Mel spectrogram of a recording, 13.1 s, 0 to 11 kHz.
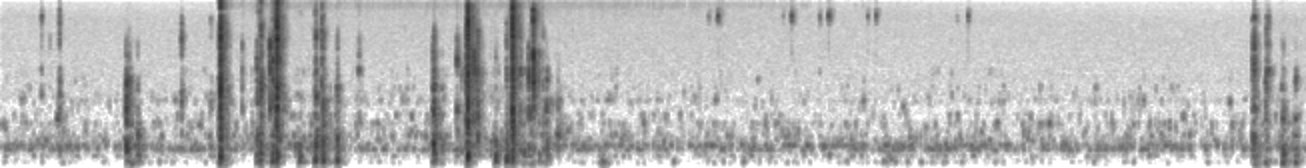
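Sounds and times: faint steady hum: 0:00.0 - 0:13.0
keyboard typing: 0:02.2 - 0:03.6, 0:04.3 - 0:05.6, 0:12.5 - 0:13.0.

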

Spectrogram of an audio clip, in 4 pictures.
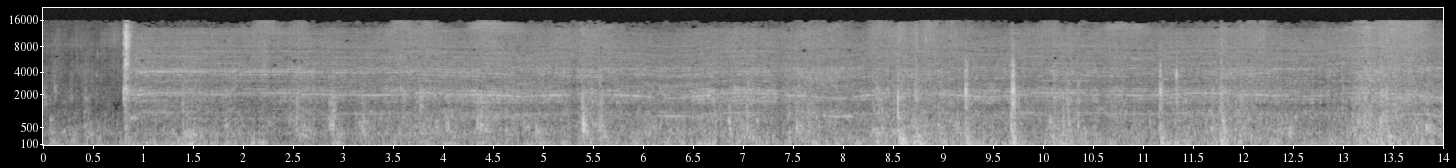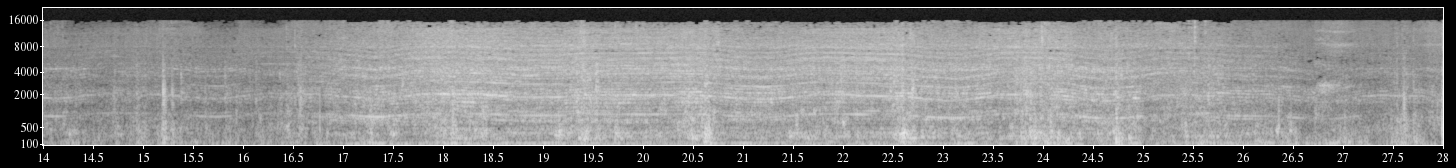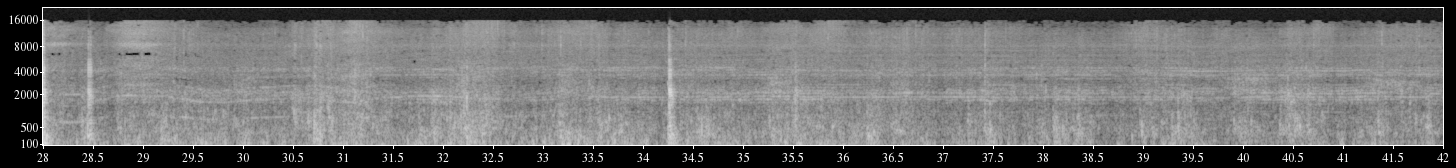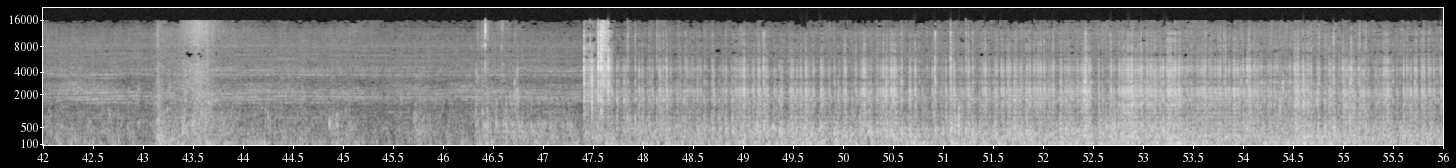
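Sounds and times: electric winch whine: 0:00.8 - 0:32.9.

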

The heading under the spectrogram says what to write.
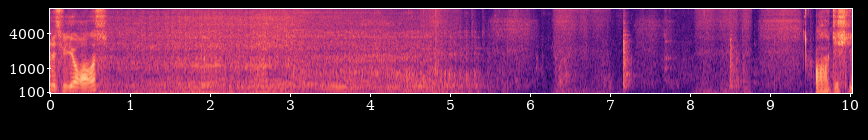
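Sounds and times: moped engine winding down: 0:00.0 - 0:06.0.

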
